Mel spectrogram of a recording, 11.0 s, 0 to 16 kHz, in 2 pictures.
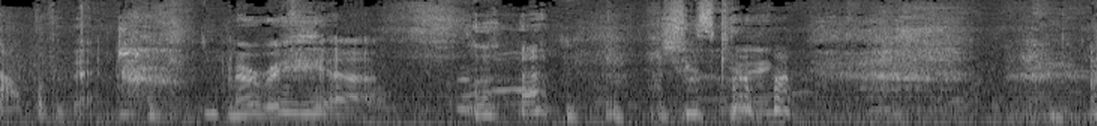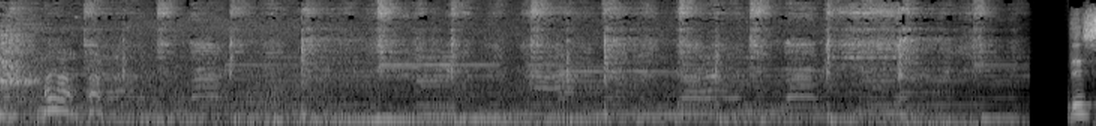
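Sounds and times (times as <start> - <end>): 
people chattering: 0.0 - 7.3
speech: 0.3 - 6.3
people chuckling: 2.1 - 6.4
soft dreamy pop music playing inside a car: 5.5 - 10.6.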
